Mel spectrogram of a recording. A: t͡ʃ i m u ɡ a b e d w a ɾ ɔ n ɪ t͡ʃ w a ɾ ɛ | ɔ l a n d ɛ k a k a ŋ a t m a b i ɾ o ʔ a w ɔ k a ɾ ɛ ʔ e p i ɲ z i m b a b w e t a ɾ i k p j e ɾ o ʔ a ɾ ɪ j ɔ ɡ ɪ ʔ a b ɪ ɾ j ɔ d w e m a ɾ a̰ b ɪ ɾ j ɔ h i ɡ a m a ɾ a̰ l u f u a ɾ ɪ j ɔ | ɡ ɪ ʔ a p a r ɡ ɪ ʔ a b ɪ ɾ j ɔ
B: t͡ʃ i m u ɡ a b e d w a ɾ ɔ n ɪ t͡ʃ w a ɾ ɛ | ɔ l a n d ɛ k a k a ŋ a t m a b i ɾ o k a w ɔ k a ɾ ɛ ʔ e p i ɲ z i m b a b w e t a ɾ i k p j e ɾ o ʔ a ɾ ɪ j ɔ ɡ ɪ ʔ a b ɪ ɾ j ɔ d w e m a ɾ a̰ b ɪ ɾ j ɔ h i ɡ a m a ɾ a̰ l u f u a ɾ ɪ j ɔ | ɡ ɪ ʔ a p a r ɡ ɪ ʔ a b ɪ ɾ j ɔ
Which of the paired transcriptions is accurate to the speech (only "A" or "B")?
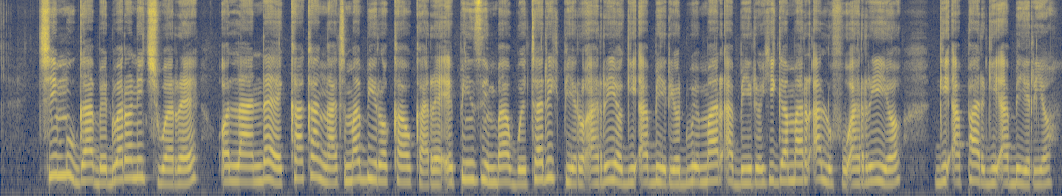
B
